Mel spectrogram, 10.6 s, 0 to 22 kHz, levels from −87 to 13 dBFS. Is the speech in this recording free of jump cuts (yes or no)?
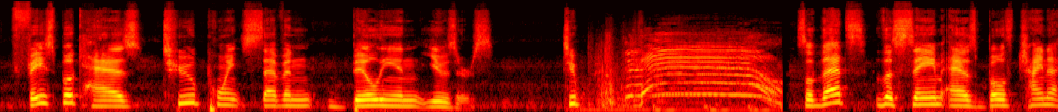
no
